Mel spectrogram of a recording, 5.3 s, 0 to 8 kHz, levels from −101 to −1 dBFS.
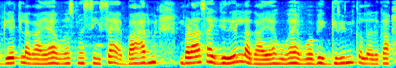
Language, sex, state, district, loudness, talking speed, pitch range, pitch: Hindi, female, Jharkhand, Garhwa, -15 LUFS, 240 wpm, 210-245 Hz, 230 Hz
